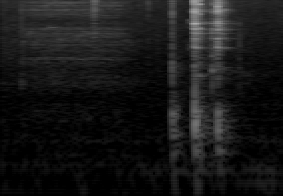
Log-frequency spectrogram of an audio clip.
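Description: Small metal clinks from jewellery pliers and gold jump-ring findings being handled: two sharp little clinks about a second and a half in, after a quiet stretch.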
